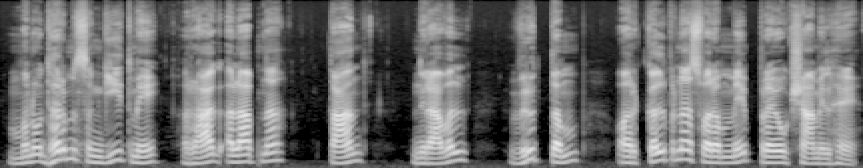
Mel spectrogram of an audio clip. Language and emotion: Hindi, neutral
